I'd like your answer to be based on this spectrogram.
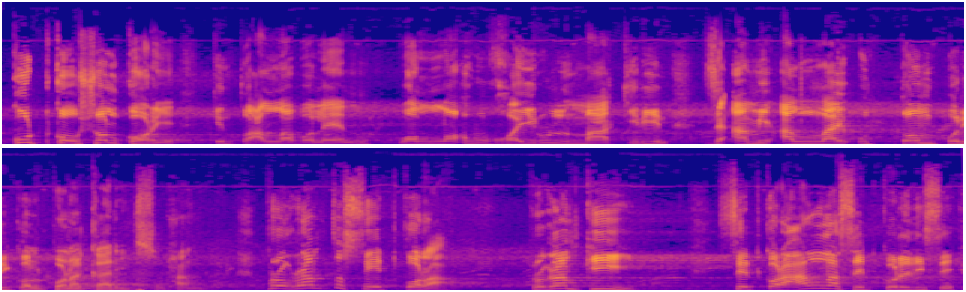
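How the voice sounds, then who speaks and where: A man's voice: high-pitched, pushed and bright. A man preaching a night-time Islamic sermon to a large gathering, calling out to the crowd and chanting Arabic verses in a sung tone. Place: large outdoor religious gathering. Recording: long reverb of a big PA.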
